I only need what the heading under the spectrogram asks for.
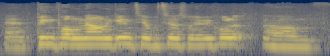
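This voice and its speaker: A laid-back teenage boy with a New Zealand accent answers questions in easy slang. His voice is a touch high. He sits away from the mic in an echoey room. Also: fairly even intonation, quick pace, recorded from a distance, narrow, tinny audio. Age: teens. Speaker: interview guest, student boarder.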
